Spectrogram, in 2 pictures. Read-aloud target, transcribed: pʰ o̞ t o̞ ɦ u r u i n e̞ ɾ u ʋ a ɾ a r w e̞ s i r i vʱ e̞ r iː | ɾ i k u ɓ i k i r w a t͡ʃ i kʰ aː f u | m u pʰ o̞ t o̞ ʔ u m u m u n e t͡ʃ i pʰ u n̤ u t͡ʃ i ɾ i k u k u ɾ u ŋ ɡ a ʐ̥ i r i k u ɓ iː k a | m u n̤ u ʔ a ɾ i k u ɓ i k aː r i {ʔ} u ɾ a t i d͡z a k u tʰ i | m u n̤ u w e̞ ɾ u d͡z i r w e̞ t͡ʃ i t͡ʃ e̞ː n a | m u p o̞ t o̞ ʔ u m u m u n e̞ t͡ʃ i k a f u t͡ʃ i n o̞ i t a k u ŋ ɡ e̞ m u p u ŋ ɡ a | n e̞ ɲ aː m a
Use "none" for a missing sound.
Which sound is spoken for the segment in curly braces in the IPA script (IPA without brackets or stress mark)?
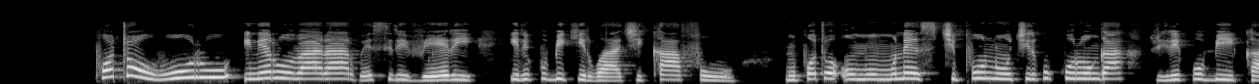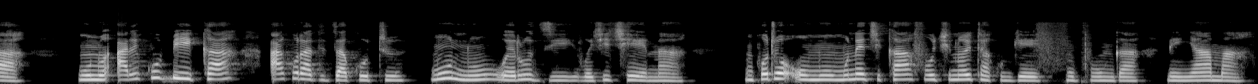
k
